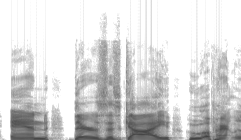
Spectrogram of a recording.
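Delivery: ordinary talk, nothing marked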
